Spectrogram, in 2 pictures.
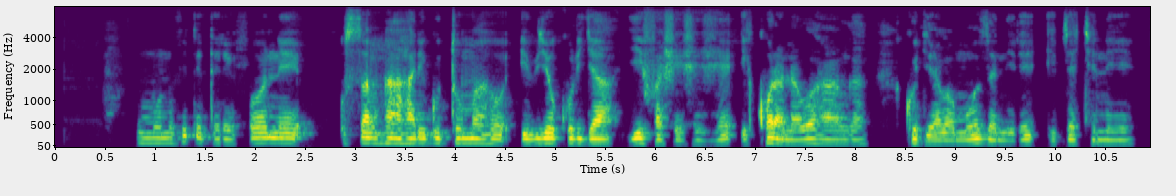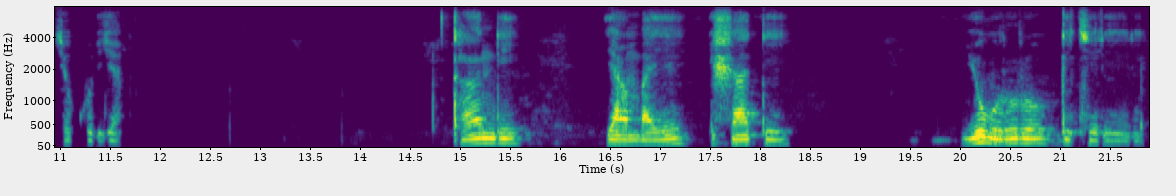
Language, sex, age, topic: Kinyarwanda, male, 25-35, finance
